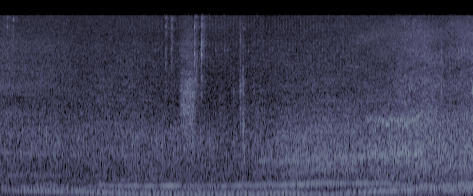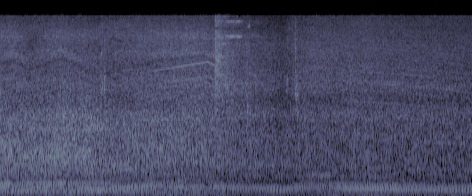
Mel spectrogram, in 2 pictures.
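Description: A car engine revs up and down as a vehicle drives and turns.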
